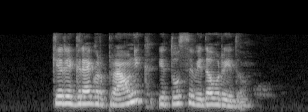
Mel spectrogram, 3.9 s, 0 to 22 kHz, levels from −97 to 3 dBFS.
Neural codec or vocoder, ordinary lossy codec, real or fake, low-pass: none; none; real; 7.2 kHz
